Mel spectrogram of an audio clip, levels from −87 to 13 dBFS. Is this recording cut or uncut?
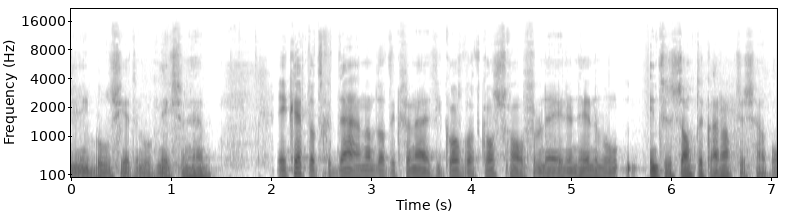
uncut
